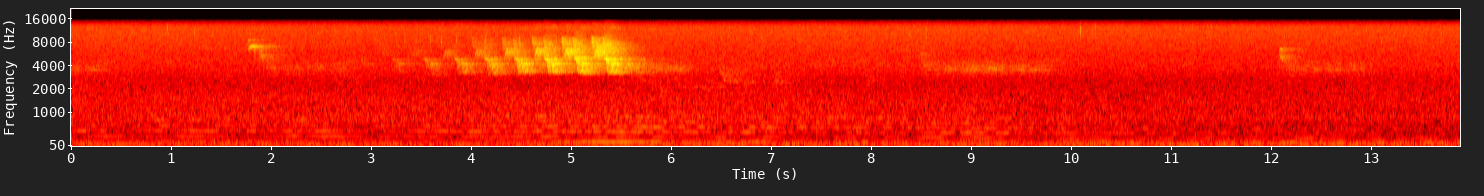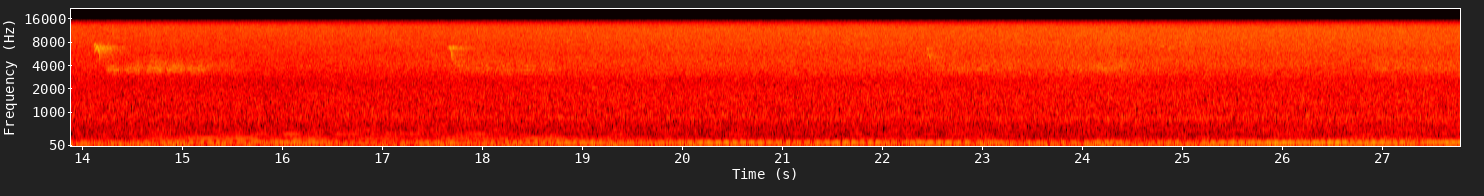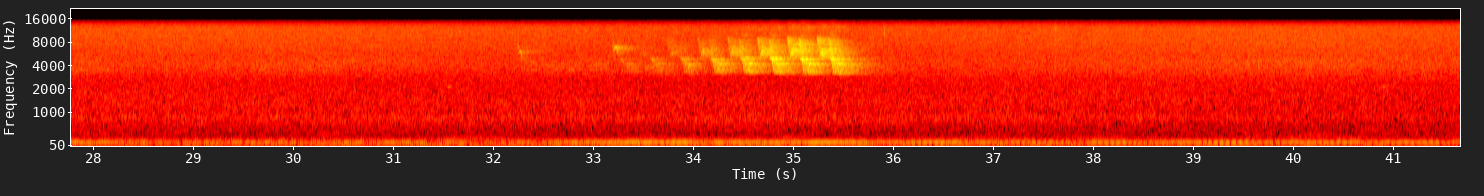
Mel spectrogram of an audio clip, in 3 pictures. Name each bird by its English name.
Black-capped Chickadee, Ovenbird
